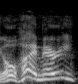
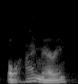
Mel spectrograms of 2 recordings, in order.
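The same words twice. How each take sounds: First: Much higher and louder, overexcited; loud mismatched greeting. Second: Quiet and gentle, matching her volume; soft matching reply. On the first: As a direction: blast the greeting back, pitched way up. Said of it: "such a drastic difference". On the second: Greeting a soft-spoken Mary at her low volume. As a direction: softly echo her name back. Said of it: "volume level and tonality". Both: Shown as a demonstration.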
